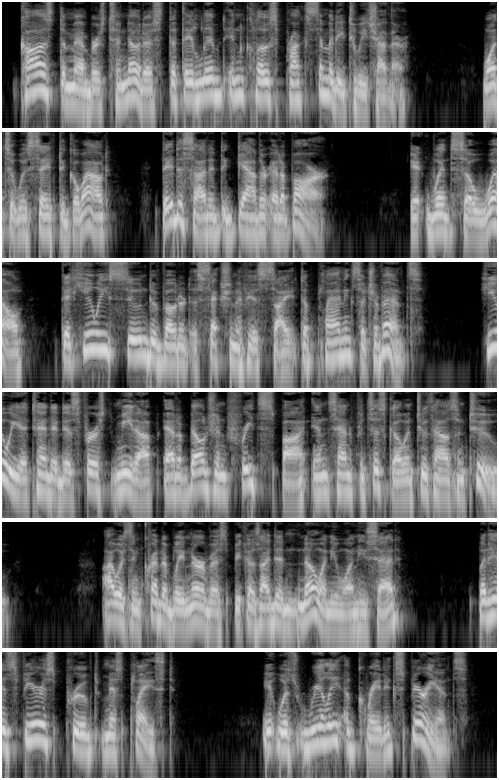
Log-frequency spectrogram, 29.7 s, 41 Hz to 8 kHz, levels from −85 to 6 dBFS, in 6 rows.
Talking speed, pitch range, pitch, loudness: 165 wpm, 105-145 Hz, 120 Hz, -16 LUFS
